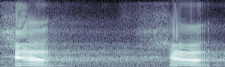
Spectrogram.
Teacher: Nah, ini huruf ha ini dia memiliki sifat hamas, ya. Jadi tempat keluarnya adalah tenggorokan bagian tengah.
